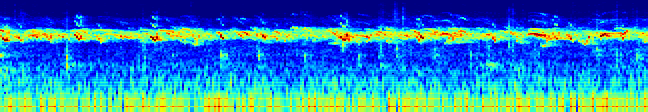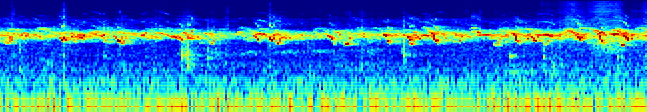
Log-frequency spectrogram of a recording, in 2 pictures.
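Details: A crowd of colourful chicks gives rapid, piercing cheeps, individual downslurred notes poking out of a steady high chirping background.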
